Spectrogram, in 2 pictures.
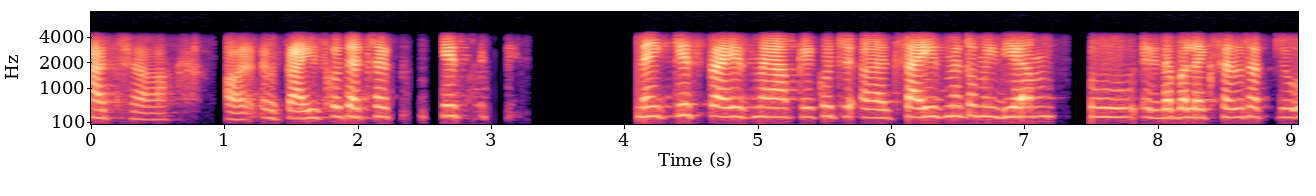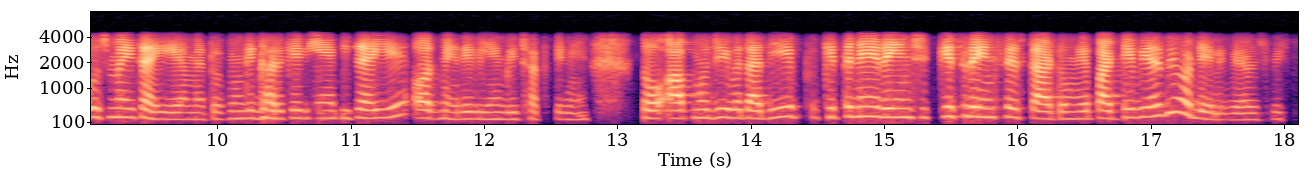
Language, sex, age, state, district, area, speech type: Urdu, female, 45-60, Uttar Pradesh, Rampur, urban, conversation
